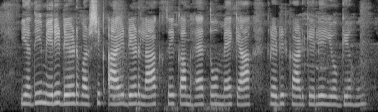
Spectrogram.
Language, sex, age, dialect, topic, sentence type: Hindi, male, 36-40, Hindustani Malvi Khadi Boli, banking, question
